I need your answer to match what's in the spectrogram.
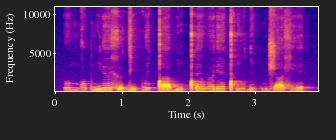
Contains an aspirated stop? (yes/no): no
